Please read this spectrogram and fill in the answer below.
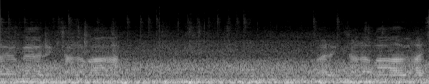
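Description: Steady low rumble of a KMB double-decker bus's engine and tyres heard inside the cabin as it drives through a road tunnel, with indistinct voices during the first second and again near the end.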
